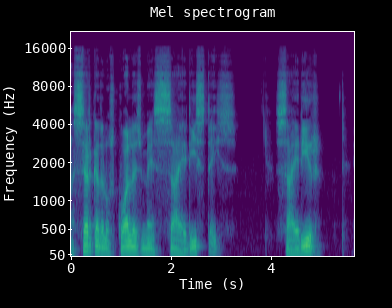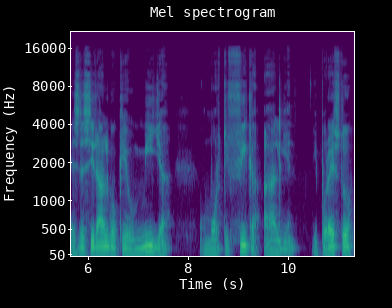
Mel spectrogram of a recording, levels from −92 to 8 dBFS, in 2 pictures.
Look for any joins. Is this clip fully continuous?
yes; 0 cuts

